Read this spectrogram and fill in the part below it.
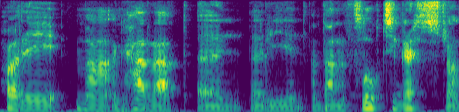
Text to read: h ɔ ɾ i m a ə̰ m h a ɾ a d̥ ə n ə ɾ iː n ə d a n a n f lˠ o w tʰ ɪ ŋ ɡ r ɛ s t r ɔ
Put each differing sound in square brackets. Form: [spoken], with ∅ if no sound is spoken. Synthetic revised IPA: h ɔ ɾ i m a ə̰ [ŋ] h a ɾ a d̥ ə n ə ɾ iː n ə d a n [ə] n f lˠ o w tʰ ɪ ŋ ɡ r ɛ s t r ɔ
